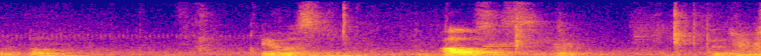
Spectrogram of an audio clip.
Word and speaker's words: pollicis: The pollicis. That's what you were saying, right? No, so that's condition. Pollicis.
